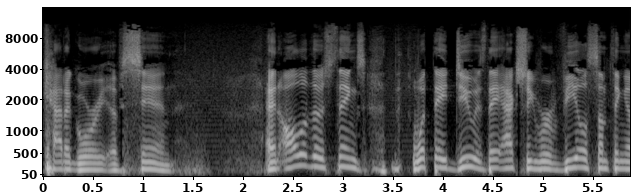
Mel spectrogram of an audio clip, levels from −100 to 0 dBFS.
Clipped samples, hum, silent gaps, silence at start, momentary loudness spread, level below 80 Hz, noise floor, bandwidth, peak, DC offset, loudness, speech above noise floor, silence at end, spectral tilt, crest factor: under 0.1%; none; none; 0 s; 7 LU; -58 dBFS; -61 dBFS; 11 kHz; -10 dBFS; under 0.1%; -34 LUFS; 27 dB; 0 s; -5.5 dB/octave; 24 dB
